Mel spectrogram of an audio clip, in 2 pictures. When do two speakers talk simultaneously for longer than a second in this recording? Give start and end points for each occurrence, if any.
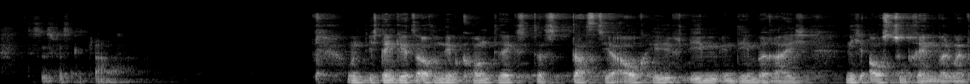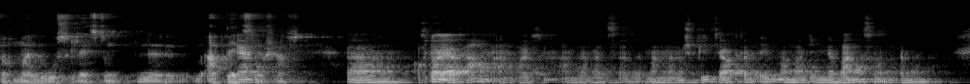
none

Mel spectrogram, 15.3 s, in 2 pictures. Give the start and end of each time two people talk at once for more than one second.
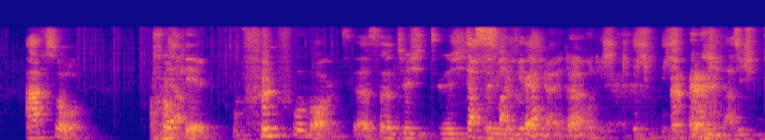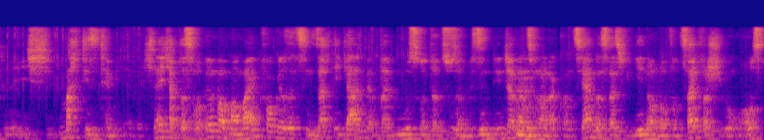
4.5-5.8

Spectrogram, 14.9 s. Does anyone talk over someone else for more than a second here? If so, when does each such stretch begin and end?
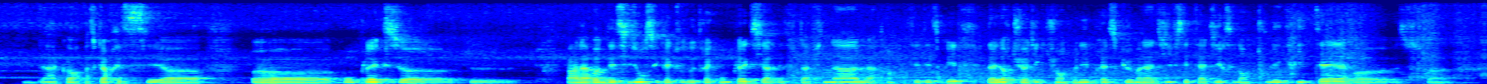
none

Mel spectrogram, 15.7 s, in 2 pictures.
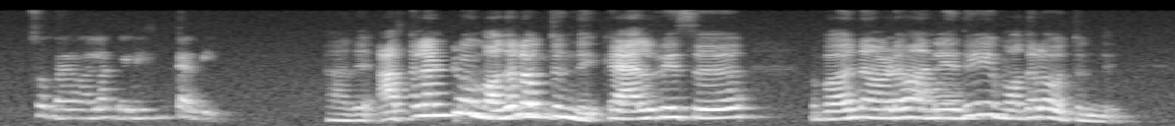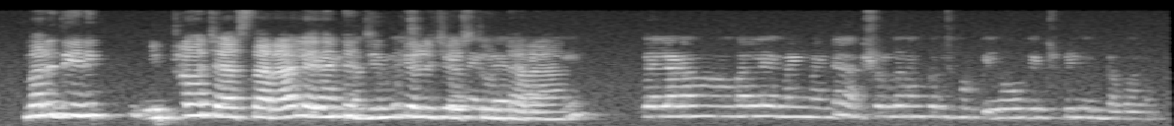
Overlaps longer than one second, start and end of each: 10.0-11.5

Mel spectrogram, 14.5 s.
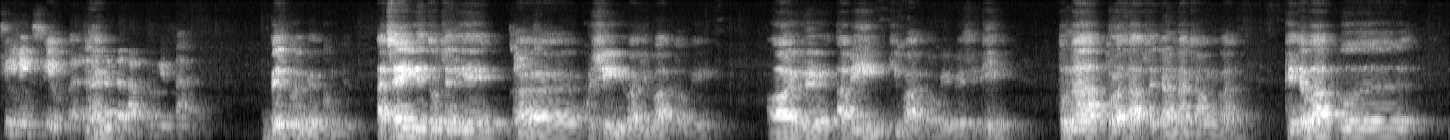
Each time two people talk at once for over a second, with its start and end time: none

